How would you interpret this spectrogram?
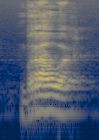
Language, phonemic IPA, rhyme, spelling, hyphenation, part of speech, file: Dutch, /ˈbrɑu̯ər/, -ɑu̯ər, brouwer, brou‧wer, noun, Nl-brouwer.ogg
- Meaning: brewer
